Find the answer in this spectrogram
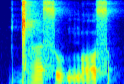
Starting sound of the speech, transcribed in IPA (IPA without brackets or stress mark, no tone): ɡ͡ǁ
